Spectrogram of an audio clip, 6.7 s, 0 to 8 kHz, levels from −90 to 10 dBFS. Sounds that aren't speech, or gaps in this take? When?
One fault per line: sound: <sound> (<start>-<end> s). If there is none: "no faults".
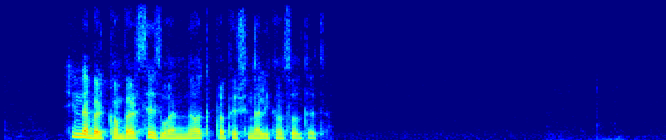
no faults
